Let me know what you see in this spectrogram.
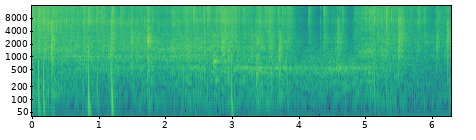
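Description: Chopped onion, chilli and curry leaves sizzling in hot oil in an iron kadai, with a few knocks of a steel ladle against the pan in the first three seconds. Near the end, water is poured into the hot pan.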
